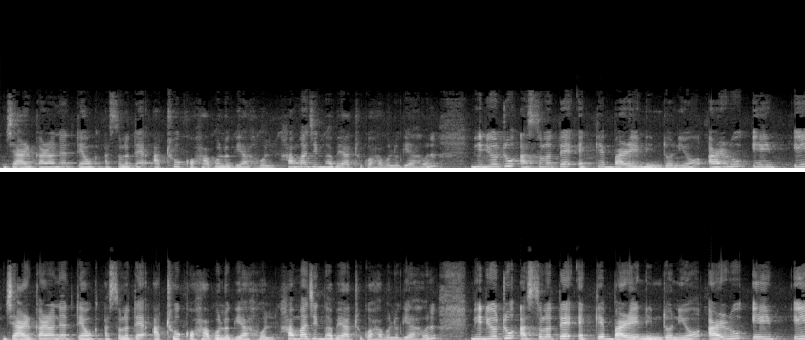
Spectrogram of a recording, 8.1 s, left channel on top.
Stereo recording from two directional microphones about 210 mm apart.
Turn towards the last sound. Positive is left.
turn(degrees=-45)  # may be behind; listen again after turning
